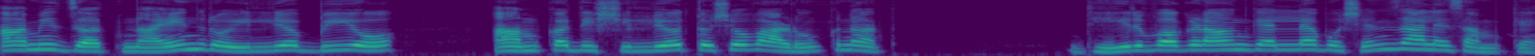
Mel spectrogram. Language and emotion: Goan Konkani, sad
